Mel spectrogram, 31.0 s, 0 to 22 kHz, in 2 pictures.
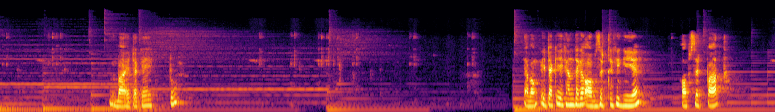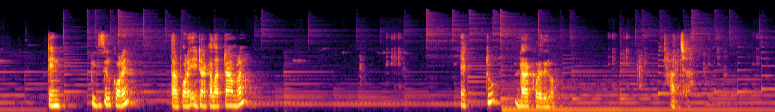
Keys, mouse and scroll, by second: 0.9 click, 2.2-5.1 drag, 5.7 click, 6.4 click, 8.1 click, 9.3 click, 11.2-15.9 drag, 17.4-18.9 drag, 23.1 click, 24.5 click, 25.7-28.2 drag, 28.4 ctrl+space, 28.4 ctrl+click, 29.0 click, 29.0 space, 29.6 click, 29.7 space.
